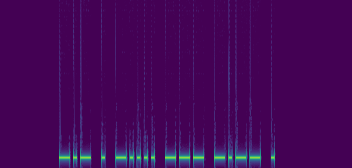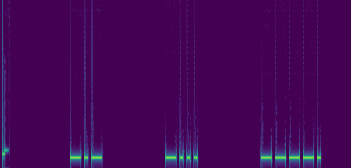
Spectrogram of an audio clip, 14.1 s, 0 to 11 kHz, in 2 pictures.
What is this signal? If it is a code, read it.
Morse code, heard as a keyed tone, about 17 wpm, spaced as for 11 wpm, 700 Hz. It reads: KE6OYE KB9
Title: USA Call Signs - 6 Characters - 6x Character Spacing - 17wpm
